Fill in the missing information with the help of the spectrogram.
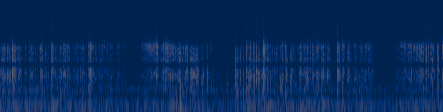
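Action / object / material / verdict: scrape / small hardcover book with paper-wrapped board cover / paper, board / none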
